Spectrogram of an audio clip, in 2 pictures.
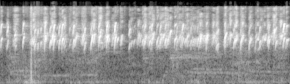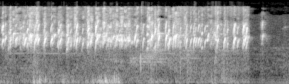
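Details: European goldfinch song for stimulating other goldfinches: a long, rapid, jingling twitter lasting nearly seven seconds before stopping abruptly, with a few low thuds in the background.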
